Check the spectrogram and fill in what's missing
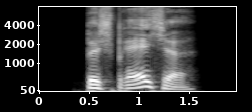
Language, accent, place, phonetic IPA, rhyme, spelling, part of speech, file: German, Germany, Berlin, [bəˈʃpʁɛːçə], -ɛːçə, bespräche, verb, De-bespräche.ogg
- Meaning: first/third-person singular subjunctive II of besprechen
